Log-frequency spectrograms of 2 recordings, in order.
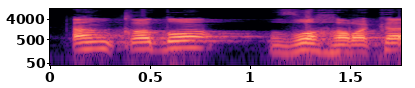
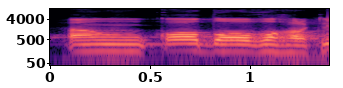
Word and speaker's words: أنقض ظهرك: بل ينطق الحرف الأول ضاد والحرف الثاني ماذا؟ ظاء، هكذا أنقض ظهرك.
